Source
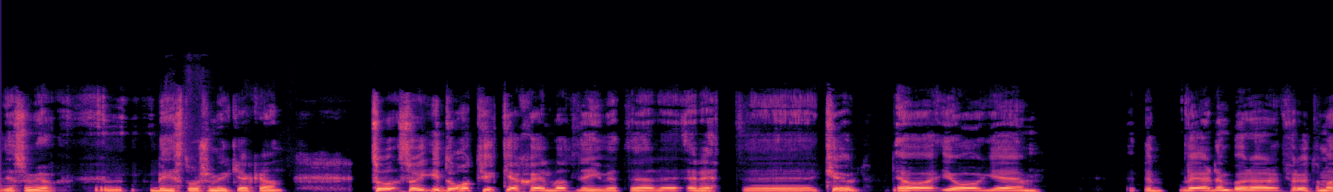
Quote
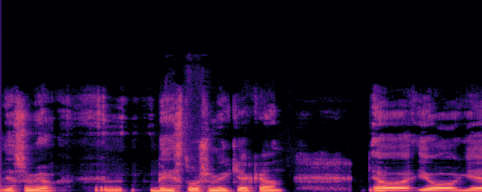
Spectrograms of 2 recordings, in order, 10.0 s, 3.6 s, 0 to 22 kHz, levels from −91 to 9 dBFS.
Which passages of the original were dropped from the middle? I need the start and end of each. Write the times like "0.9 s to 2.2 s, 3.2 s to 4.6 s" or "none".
2.6 s to 6.6 s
